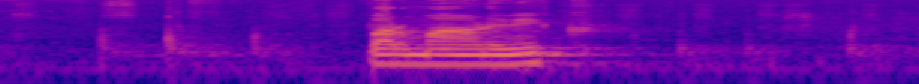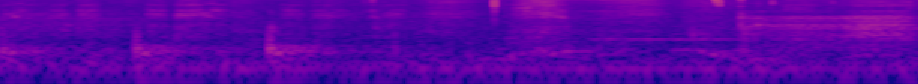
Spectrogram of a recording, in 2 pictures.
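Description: A pen scratches on paper in short strokes during a Hindi chemistry lesson, with someone speaking clearly over the faint writing.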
